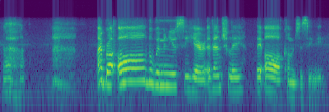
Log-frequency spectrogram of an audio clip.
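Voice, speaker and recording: A woman playing an enigmatic, imperious cult leader in a screenplay read, speaking with slow, commanding deliberation. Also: mid-range voice, lightly acted. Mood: knowing, imperious. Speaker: actor in a screenplay table read.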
